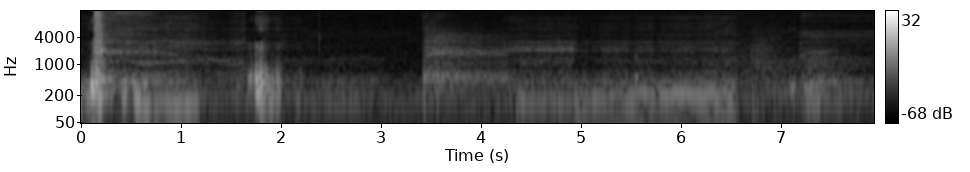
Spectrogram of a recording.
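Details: Two sleepers snoring in sync: irregular snorting and low droning breath sounds from more than one sleeper, with faint whistling on some breaths.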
